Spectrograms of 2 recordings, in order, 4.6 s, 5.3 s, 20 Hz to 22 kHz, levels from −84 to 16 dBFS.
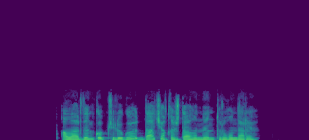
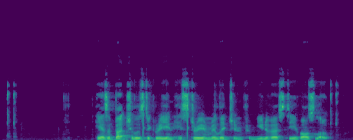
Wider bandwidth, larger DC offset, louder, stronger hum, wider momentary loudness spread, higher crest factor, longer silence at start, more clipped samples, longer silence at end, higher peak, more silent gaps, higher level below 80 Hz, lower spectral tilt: second, 7.4 kHz vs 10 kHz; neither; about the same, -17 LUFS vs -17 LUFS; neither; second, 3 LU vs 11 LU; about the same, 16 dB vs 18 dB; first, 0.95 s vs 0.2 s; neither; first, 0.8 s vs 0.4 s; about the same, -2 dBFS vs -2 dBFS; neither; first, -56 dBFS vs -66 dBFS; first, -6 dB/octave vs -3 dB/octave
